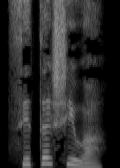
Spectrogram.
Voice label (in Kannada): "ಸಿತಶಿವ", Kannada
